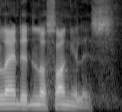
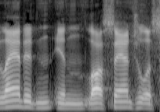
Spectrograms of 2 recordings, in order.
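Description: First: It is said with a Spanish accent. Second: It is said with an ordinary English accent.

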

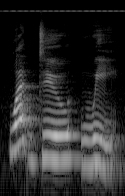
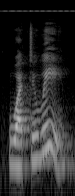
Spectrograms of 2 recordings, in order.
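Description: First: The phrase is said at a slower pace. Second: The phrase is said at a faster pace.

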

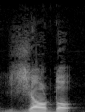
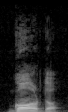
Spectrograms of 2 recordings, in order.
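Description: First: The word begins with a j sound. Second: The word begins with a hard g. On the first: The speaker calls it wrong. "jordo değil" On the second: The speaker calls it right. "aynı G harfi Türkçedeki gibi"

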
